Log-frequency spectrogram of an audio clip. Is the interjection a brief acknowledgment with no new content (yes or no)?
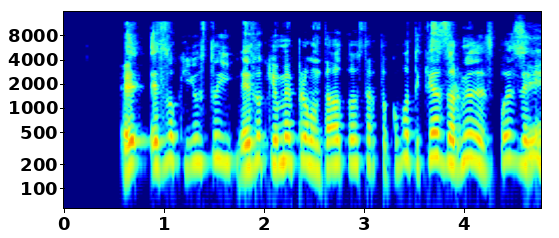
no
